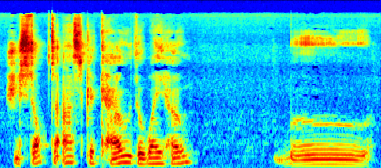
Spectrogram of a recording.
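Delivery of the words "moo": low lowing moo; cow moo. Acted. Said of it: "replied the cow".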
